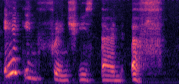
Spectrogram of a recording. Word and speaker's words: œuf: and maybe eggs, des œufs. Now, an egg in French is un œuf. You say the F when it's in the singular.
